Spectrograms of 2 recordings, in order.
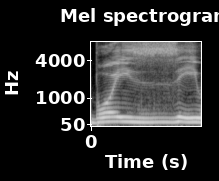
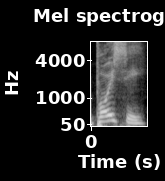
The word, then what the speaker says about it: Boise: learn over the years it's not boy Z with a z it's boy with a c is it you have to say like people from boisey get pissed if you say boy Z it's like Gonzaga and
